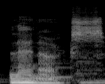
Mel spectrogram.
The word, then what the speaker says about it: Lennox: This is this is Lennox from Scottish and name pronunciation English pronunciation Lennox from Scottish and garlic origins meaning with many elm trees.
